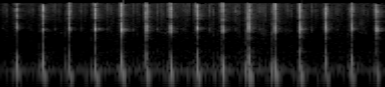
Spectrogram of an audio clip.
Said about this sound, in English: That might just be one hand snapping when you close it really fast, because one hand clapping would just be like waving. I call it one hand clapping. I've just tried to do that, and this is what I got.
